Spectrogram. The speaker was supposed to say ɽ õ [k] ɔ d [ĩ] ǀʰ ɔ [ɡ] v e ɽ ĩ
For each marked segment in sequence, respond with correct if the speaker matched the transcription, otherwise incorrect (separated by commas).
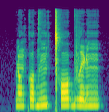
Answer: correct, correct, correct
